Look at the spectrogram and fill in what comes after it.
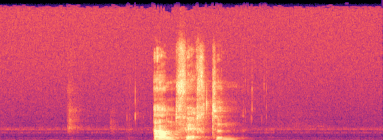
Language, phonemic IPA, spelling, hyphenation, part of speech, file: Dutch, /ˈaːnˌvɛxtə(n)/, aanvechten, aan‧vech‧ten, verb, Nl-aanvechten.ogg
- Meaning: 1. to contest, to dispute 2. to oppose, to take on 3. to tempt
